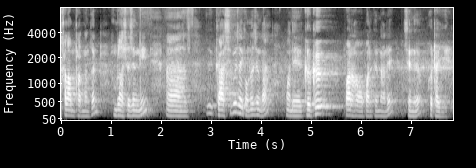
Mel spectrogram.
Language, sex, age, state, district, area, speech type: Bodo, male, 45-60, Assam, Chirang, rural, spontaneous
